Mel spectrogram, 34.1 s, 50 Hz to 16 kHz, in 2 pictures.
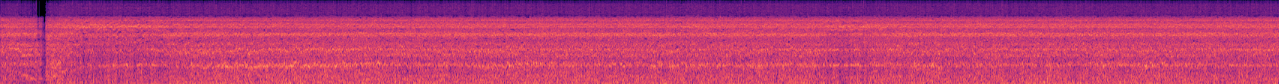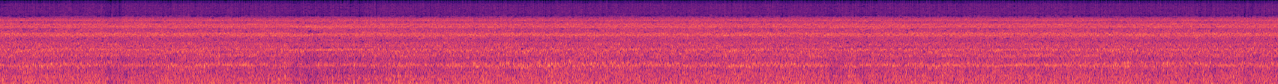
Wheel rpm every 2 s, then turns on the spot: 130, 220, 220, 230, 230, 230, 230, 230, 230, 230, 230, 220, 220, 230, 230, 230, 230.
none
